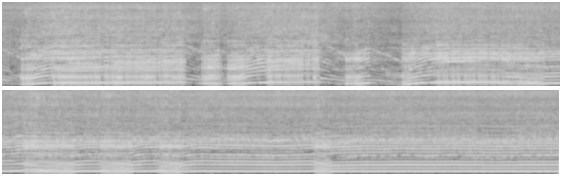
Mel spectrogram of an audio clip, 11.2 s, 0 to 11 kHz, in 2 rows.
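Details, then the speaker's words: Echo CS3400 top-handle climbing chainsaw, possibly from 2000, with a semi-chisel chain and slack chain, started and left running: crisp two-stroke buzz drops and climbs cleanly with throttle, then holds a steady high scream; runs smoothly. "i did start it up and just let it run for a while"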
